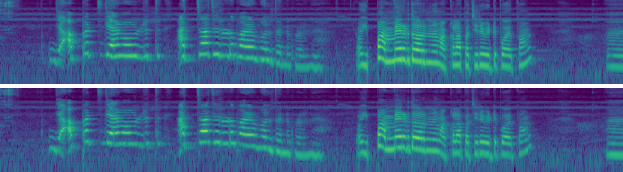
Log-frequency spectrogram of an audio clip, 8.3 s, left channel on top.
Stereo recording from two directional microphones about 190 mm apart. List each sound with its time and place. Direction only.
0.7 s child singing: 15° left (ahead or behind)
4.7 s a woman's voice: 30° left (ahead or behind)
